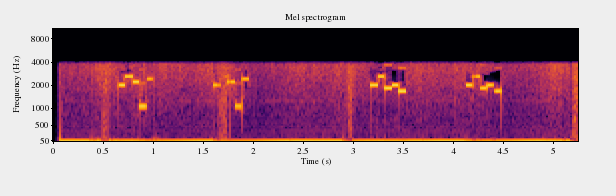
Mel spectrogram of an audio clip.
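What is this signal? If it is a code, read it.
Five-tone selective call (ZVEI), heard as quick runs of five tones, tones of about 70 ms. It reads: 88910 88786 88786
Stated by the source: Five-tone ZVEI selective call received by SDR.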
